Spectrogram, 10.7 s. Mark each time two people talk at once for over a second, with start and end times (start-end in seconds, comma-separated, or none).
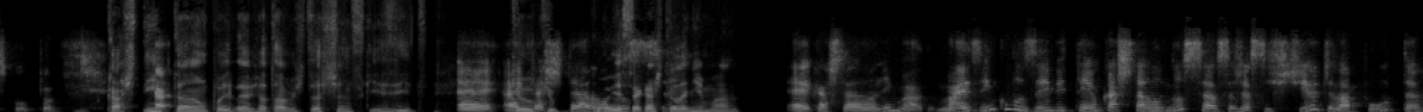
3.8-5.1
